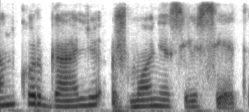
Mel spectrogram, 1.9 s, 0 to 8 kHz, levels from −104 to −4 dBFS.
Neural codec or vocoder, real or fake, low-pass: codec, 16 kHz, 8 kbps, FunCodec, trained on Chinese and English, 25 frames a second; fake; 7.2 kHz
